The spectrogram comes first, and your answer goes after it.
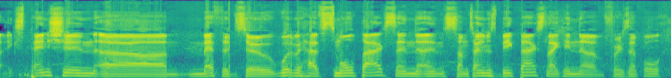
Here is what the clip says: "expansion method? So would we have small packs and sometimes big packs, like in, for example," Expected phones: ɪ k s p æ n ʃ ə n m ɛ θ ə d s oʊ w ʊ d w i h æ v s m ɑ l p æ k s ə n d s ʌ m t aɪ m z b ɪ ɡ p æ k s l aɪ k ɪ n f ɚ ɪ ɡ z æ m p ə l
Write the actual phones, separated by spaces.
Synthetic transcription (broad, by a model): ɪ k s p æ n ʃ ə n m ɛ θ ə d s oʊ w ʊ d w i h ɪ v s m ɑ l p æ k s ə n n s ʌ m t aɪ m z b ɪ ɡ p æ k s l aɪ k ɪ n f ɚ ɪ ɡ z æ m p l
